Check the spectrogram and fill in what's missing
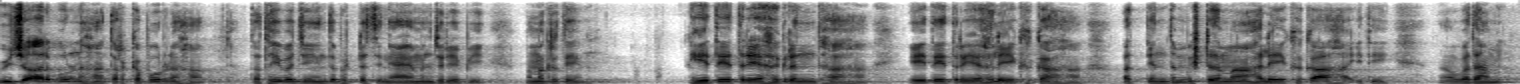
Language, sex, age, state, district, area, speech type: Sanskrit, male, 18-30, Karnataka, Bangalore Urban, urban, spontaneous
